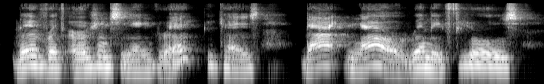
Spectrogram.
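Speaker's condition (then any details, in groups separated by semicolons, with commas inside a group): Muscular dystrophy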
